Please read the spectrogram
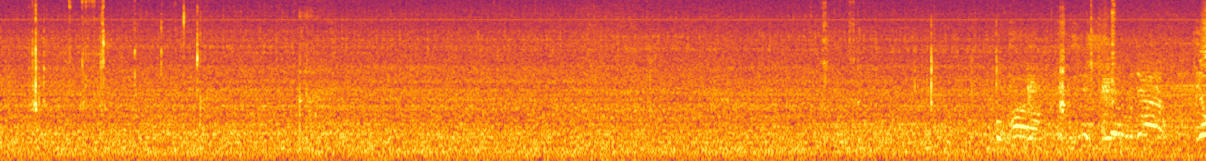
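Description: Steady low hiss with scattered light clicks. Faint pitched, voice-like sound rises about ten seconds in.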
